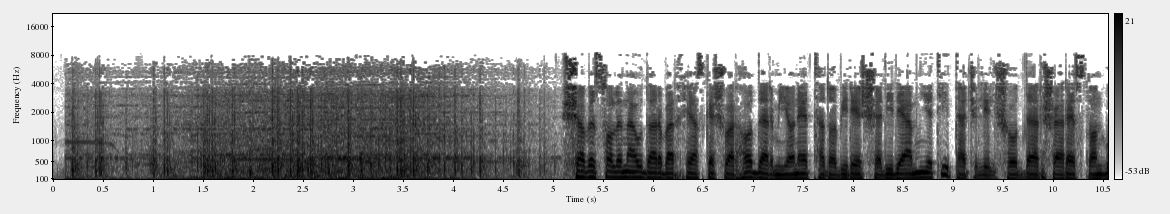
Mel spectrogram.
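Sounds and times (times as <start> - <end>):
New Year fireworks bangs and crackles: 0.0 - 5.3
low rumble: 0.0 - 5.5
speech: 5.2 - 10.5.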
